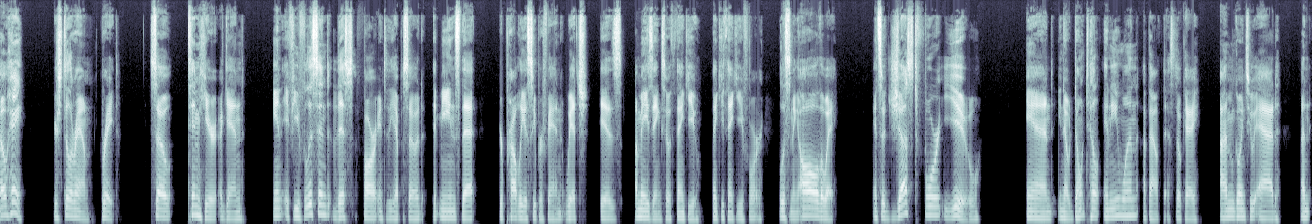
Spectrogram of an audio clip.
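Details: Adult male speaker; normal speech.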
